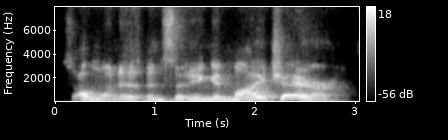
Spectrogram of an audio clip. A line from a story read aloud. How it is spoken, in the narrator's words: said the great big father bear in his great big voice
